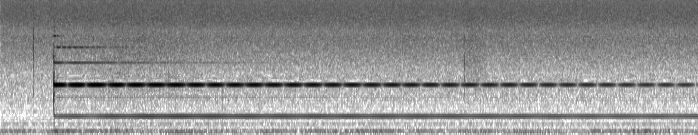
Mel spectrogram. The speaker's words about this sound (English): We'll hear a final bell, and you can open your eyes.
